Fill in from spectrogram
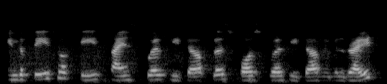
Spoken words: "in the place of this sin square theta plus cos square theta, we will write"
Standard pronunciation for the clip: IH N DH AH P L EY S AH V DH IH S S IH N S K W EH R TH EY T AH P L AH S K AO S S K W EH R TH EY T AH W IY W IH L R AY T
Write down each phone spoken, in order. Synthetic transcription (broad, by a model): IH N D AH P EY S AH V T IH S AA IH N S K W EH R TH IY T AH P L AH S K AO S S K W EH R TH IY T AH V IY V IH L R AY T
